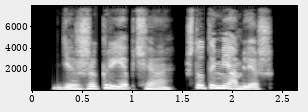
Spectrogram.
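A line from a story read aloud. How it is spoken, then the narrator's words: Barked. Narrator (Russian): рявкнул он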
